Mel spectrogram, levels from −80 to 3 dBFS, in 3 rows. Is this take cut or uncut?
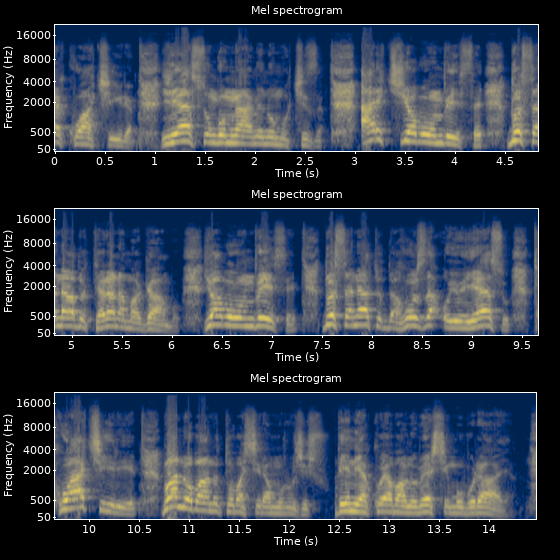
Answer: cut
